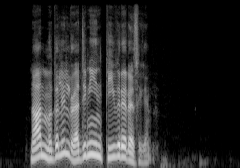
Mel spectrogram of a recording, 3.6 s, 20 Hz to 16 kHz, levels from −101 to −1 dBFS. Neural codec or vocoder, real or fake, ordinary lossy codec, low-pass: codec, 44.1 kHz, 7.8 kbps, Pupu-Codec; fake; none; 14.4 kHz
